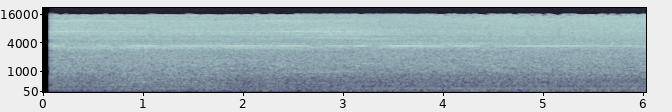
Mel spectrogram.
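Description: Blow dryer running steadily: a constant rush of air with a low motor hum and a faint high whine.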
